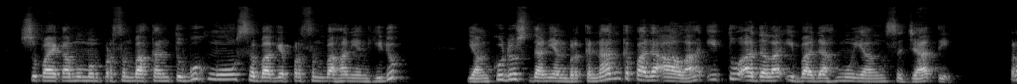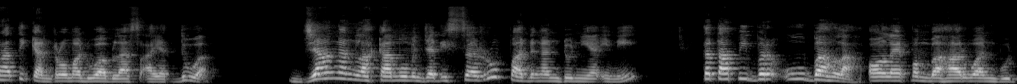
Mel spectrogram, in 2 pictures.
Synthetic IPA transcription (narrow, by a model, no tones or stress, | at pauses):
supajakamuməmpərsəmbahkant̪ubʊhmusəbaɡajpərsəmbaɦanjaŋɦidʊp̚ | jaŋkudʊsdanjaŋbərkənankəpadaʔalahʔit̪uadalahibadahmujaŋsəd͡ʒat̪i | pərhat̪ikanromaduabəlasa̰jat̪̚dua̰ | d͡ʒaŋanlahkamuməɲd͡ʒadisəɾupadəŋanduniaʔini | t̪ət̪apibərubahla̰holɛhpəmbaɦaɾuanbud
